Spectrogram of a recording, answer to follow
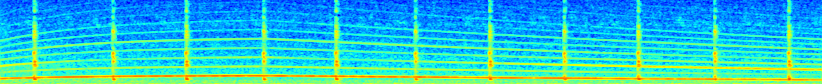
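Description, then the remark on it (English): A police car siren wails in a slow rise and fall, steady, as a car leaving the main road for a highway on-ramp is pulled over, with a regular ticking pulse repeating alongside it and a low rumble of traffic underneath. “And the sirens light up.”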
